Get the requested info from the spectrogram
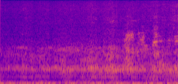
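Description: Wind rumbling on the microphone of a moving motorcycle, with steady engine and road noise underneath.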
